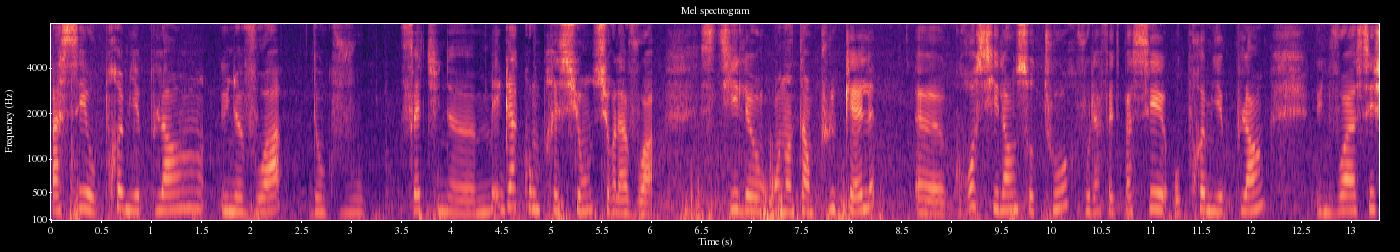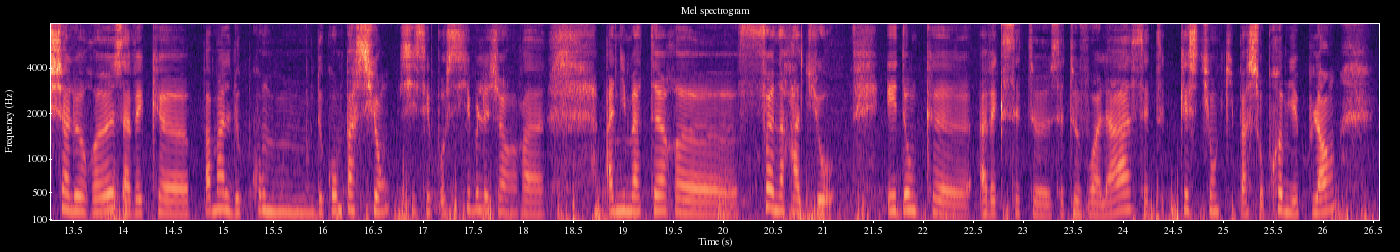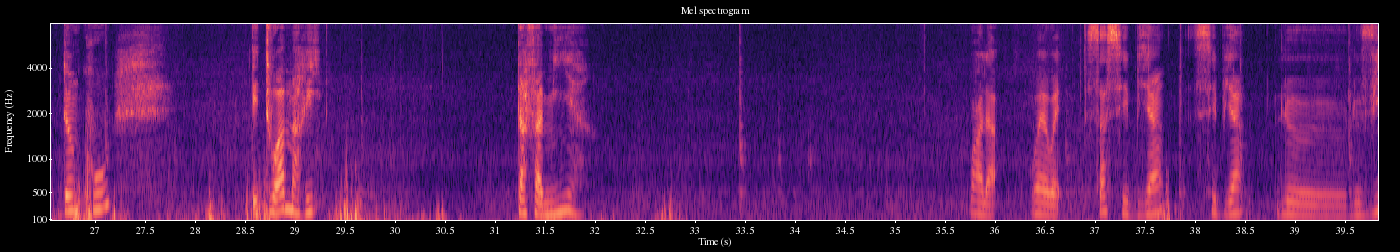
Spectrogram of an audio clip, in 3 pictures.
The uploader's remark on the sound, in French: Enfermée dans ma voiture avec des rafales de vent à plus de 80 km heure comme notre pays sait en produire, j'ai enregistré cette petite histoire sonore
